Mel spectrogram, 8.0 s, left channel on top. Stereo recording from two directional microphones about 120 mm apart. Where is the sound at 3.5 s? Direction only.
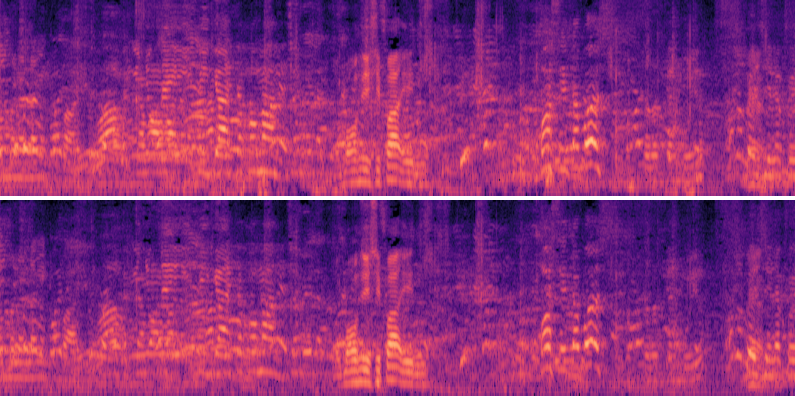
35° right (ahead or behind).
